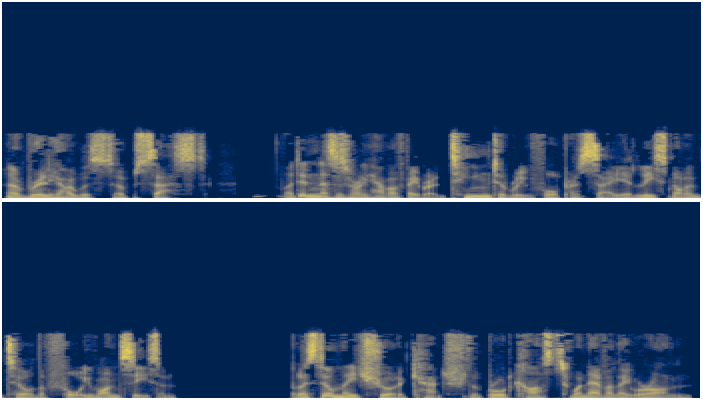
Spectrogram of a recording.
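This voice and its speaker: An actor playing a driven company CEO narrating his memoir in a reflective, measured way, with a gravelly, husky voice. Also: rumbling low, lively intonation, dry recording, dull audio, exaggerated voice. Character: driven male medical company CEO recounting his life. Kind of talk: first-person memoir narration.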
